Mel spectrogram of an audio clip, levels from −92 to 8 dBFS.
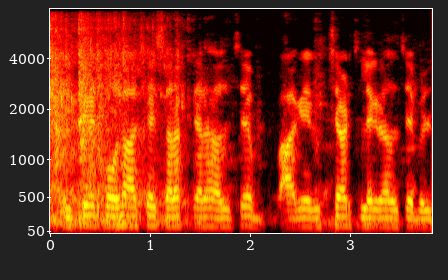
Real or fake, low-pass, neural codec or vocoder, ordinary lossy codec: real; none; none; none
